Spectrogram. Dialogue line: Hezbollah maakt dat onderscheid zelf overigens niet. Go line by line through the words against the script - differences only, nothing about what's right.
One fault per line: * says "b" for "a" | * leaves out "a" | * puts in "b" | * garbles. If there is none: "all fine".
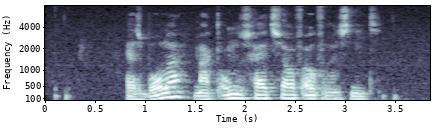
* leaves out "dat"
